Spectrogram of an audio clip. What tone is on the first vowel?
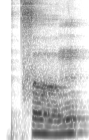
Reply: low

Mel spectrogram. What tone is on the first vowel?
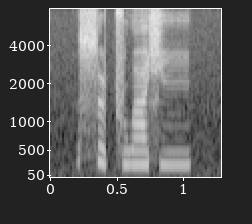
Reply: falling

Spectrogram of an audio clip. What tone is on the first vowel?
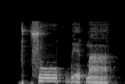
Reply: high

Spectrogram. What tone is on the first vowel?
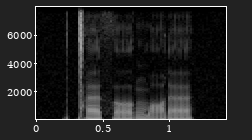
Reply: high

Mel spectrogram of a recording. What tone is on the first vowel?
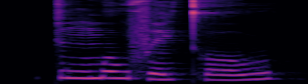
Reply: high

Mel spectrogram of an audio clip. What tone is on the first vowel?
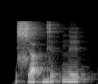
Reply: high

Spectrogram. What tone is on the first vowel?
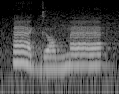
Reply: falling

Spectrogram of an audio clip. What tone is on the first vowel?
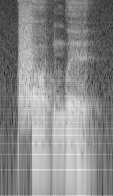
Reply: high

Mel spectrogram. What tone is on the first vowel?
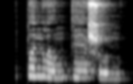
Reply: high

